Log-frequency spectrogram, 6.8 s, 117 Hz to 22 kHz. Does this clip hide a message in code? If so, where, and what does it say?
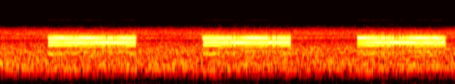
Yes: Emergency Alert System (SAME) tones (header bursts) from 0.7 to 6.7 s, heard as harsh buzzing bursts, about 520.83 baud, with radio hiss.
